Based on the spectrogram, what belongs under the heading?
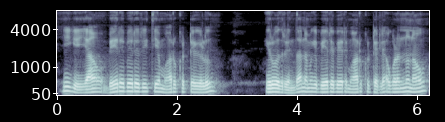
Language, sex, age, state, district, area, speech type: Kannada, male, 30-45, Karnataka, Koppal, rural, spontaneous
